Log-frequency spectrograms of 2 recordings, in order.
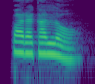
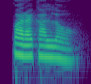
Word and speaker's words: Παρακαλώ: Παρακαλώ. Παρακαλώ. Chances are your pronunciation was pretty spot on. The P, R, K, and L sounds are practically identical to English.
